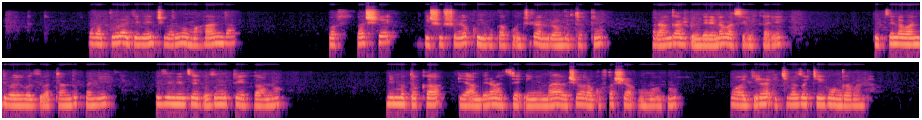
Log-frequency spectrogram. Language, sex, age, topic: Kinyarwanda, female, 18-24, government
